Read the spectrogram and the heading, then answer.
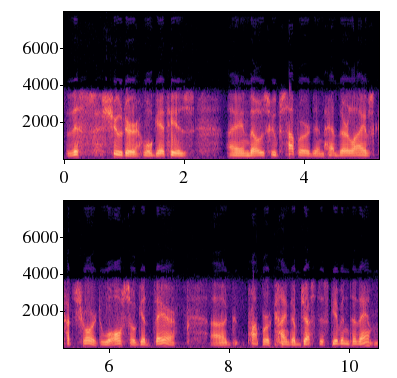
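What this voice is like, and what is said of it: American accent. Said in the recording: “as listeners can hear your American accent, American by birth”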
